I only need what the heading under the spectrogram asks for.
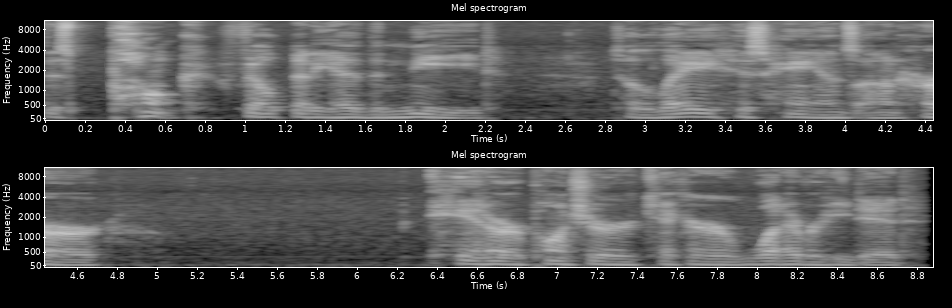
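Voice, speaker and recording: A man in his 20s, a vlogger, delivers an impassioned personal vlog rant, earnest and emotional, slowing down on the heavy points. His voice is lowish and fairly bright with fairly even intonation, and there's a little hiss or hum.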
